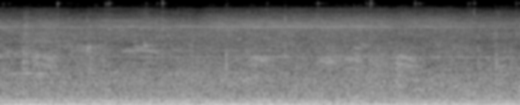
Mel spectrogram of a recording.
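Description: Outdoor ambience: a steady low rumble with faint bird calls now and then.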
